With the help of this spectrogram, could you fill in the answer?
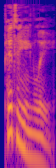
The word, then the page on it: pityingly: British English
